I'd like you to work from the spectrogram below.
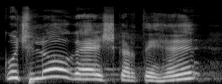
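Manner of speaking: drawn-out phrase endings with rising and falling lilt; ghazal recitation. Acted. Poet reciting a requested ghazal to the audience, measured lilting recitation.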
